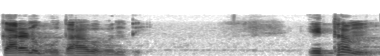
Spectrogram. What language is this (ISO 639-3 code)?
san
